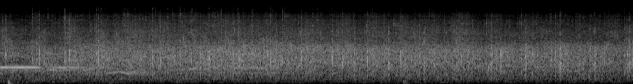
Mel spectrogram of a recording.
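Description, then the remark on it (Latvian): An audience applauds Jesus Christ steadily for several seconds, a dense wash of clapping hands that stays loud and even throughout, with no voices rising above it. “Jēzus Kristus, dod viņam aplausus!”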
